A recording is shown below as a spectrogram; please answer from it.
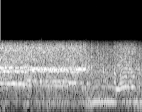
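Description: Live band with guitars playing through an outdoor festival sound system, heard from the crowd: held notes between sung lines, one note sliding in pitch near the end.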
